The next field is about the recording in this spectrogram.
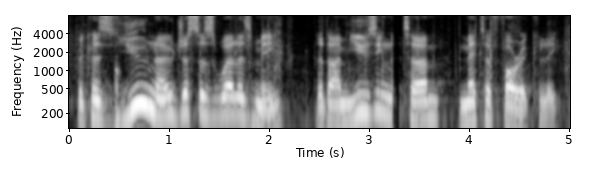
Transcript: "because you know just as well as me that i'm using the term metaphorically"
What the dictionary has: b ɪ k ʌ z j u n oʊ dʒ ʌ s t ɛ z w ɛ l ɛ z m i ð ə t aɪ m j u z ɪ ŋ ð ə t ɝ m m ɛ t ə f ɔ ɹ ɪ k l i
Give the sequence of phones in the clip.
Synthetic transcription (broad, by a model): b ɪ k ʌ z j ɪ n oʊ dʒ ʌ s t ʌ z w ɛ l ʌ z m i ð ə t aɪ m j u z ɪ ŋ ð ə t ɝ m m ɛ t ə f ɔ ɹ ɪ k l i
